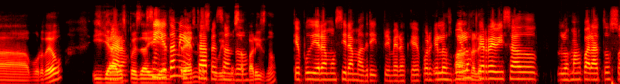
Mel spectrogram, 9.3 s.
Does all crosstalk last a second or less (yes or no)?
no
